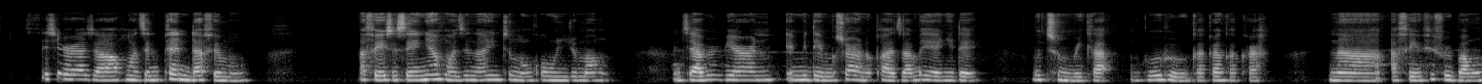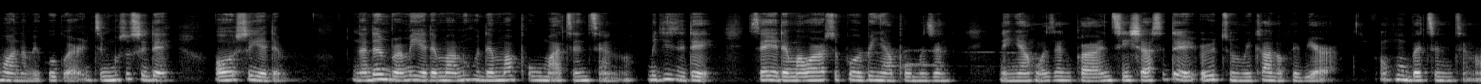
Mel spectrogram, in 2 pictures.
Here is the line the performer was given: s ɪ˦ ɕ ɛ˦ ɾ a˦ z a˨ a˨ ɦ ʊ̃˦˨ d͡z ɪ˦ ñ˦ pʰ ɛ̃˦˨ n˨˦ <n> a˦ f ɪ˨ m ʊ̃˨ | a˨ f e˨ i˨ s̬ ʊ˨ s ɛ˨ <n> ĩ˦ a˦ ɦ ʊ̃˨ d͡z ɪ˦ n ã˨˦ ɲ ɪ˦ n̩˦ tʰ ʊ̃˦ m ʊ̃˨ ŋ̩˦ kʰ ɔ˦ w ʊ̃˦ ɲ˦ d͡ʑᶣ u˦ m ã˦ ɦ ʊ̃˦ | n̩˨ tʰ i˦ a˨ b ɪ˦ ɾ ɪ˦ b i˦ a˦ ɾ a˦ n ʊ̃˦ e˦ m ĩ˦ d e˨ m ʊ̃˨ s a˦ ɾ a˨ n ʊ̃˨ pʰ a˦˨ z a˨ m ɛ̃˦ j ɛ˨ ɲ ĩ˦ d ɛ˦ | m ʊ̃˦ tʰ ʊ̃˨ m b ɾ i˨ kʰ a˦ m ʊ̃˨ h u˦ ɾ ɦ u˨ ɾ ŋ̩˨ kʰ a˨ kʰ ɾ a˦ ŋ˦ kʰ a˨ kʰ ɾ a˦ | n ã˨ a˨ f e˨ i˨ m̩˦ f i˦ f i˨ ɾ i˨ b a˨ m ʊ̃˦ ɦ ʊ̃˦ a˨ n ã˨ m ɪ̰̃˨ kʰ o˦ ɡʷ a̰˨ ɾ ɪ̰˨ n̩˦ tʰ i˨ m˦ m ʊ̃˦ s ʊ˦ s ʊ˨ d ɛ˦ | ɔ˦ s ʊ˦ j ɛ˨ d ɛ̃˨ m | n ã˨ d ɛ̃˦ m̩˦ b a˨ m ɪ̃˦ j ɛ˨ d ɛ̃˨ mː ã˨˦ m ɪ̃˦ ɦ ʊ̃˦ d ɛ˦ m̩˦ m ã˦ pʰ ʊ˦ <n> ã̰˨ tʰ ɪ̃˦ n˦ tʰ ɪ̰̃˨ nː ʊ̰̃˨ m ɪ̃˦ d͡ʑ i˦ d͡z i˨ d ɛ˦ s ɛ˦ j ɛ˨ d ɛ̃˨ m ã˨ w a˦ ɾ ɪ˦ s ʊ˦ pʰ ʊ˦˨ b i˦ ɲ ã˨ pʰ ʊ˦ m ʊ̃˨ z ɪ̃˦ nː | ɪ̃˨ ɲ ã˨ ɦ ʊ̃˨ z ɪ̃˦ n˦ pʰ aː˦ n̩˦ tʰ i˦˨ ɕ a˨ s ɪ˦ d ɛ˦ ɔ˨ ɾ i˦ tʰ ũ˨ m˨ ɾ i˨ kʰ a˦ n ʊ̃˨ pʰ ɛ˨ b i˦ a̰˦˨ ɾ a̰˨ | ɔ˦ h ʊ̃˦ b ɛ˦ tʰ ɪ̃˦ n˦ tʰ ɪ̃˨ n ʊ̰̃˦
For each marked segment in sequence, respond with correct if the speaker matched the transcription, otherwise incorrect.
incorrect: d, incorrect: ɲ, incorrect: m

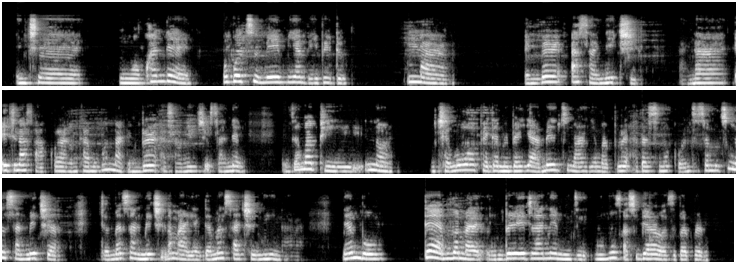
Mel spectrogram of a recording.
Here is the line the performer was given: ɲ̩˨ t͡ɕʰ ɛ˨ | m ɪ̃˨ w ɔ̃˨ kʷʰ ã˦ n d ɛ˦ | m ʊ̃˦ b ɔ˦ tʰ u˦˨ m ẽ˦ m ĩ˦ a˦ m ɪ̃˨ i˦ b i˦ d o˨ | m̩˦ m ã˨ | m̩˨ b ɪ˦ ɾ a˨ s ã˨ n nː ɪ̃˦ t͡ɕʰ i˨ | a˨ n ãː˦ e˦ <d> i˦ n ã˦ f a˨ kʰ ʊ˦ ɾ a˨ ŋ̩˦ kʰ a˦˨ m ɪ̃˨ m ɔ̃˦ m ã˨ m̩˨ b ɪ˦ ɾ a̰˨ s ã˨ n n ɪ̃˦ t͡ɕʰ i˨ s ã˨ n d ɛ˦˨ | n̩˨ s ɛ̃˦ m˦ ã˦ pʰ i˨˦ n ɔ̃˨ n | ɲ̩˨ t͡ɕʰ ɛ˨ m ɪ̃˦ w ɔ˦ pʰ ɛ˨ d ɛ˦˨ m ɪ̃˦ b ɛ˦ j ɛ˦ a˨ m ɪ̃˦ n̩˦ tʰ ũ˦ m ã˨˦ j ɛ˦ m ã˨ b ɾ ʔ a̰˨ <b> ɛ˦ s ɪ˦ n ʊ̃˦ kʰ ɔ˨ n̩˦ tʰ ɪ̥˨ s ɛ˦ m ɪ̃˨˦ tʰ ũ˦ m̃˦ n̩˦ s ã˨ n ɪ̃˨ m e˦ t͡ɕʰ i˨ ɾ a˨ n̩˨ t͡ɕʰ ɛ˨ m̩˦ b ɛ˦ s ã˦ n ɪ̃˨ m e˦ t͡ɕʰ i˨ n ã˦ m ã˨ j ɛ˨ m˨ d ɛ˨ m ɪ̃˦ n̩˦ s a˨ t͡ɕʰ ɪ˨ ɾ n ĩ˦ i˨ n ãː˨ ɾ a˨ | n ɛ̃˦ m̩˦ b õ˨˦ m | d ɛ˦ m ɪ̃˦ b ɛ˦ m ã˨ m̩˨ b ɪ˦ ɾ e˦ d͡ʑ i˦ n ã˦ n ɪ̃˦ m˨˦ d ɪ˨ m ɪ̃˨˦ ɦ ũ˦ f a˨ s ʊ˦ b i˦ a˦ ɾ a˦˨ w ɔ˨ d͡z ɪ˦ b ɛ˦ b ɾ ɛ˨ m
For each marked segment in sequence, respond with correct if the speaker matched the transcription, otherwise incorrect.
incorrect: d͡ʑ, correct

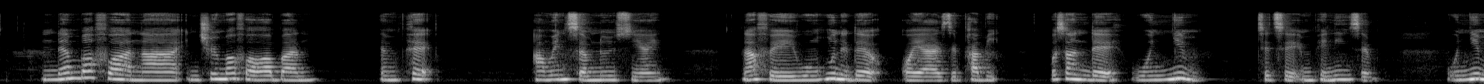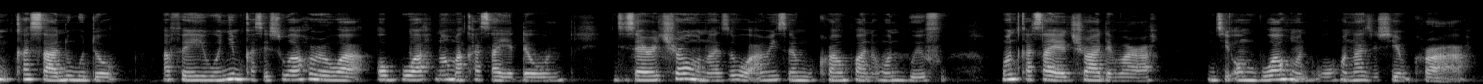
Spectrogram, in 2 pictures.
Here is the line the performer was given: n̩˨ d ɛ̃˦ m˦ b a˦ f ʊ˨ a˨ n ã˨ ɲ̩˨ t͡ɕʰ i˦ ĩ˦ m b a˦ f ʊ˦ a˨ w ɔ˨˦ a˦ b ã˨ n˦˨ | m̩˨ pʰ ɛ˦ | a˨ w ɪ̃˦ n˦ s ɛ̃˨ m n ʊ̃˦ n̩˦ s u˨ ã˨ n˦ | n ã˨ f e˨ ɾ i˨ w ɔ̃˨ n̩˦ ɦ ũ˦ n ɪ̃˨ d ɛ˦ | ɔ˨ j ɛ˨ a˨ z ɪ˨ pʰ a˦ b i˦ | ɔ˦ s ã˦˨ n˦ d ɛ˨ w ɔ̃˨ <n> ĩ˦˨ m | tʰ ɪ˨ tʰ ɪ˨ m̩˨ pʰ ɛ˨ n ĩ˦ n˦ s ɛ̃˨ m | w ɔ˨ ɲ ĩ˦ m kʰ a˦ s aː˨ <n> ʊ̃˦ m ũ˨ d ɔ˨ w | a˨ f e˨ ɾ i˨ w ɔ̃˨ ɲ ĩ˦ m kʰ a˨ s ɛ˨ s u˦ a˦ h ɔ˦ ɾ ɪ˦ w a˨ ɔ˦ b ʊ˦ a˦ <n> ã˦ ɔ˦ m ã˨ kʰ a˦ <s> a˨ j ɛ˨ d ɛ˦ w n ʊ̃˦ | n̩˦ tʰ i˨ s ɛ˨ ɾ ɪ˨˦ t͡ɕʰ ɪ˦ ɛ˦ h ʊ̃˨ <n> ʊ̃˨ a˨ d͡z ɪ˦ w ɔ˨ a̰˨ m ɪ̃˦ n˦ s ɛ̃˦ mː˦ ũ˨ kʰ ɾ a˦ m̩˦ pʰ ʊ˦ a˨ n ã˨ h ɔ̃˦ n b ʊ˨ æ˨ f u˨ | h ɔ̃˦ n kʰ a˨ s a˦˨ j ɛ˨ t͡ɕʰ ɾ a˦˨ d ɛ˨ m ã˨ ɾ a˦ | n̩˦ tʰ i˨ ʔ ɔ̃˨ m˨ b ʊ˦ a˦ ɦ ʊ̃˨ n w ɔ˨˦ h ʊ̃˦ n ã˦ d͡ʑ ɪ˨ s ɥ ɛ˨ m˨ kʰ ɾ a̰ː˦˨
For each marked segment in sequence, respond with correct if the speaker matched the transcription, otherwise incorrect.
incorrect: ɲ, correct, correct, correct, correct

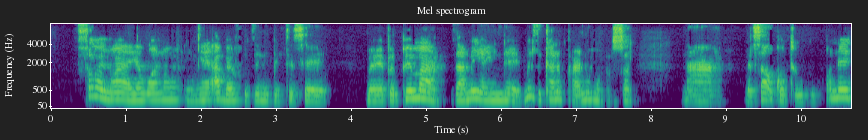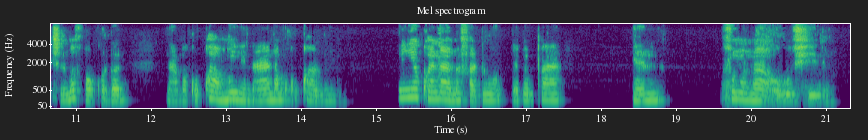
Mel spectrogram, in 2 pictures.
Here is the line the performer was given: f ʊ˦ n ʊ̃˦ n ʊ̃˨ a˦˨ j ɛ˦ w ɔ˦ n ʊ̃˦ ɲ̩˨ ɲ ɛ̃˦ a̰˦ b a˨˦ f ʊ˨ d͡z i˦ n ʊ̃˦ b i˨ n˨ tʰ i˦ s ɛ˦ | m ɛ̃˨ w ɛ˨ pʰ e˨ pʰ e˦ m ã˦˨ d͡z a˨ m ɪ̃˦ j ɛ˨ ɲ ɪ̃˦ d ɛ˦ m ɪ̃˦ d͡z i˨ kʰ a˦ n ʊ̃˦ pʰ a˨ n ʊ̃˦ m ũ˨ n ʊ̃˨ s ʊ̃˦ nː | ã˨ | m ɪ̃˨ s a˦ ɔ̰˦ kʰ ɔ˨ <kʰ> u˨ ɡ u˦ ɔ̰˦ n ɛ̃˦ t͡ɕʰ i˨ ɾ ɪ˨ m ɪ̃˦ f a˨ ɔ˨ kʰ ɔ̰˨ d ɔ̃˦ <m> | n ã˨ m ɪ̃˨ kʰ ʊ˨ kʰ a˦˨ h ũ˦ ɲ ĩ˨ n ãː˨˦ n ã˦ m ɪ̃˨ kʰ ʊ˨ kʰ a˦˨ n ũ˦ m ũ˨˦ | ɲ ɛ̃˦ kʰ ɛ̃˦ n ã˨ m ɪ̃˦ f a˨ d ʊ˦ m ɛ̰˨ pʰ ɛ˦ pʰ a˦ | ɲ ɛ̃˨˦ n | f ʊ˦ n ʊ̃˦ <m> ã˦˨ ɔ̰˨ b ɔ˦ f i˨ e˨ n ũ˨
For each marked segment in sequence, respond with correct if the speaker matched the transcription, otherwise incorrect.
incorrect: tʰ, incorrect: n, incorrect: n

